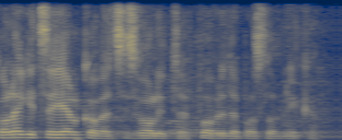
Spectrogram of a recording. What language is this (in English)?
Croatian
